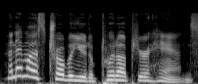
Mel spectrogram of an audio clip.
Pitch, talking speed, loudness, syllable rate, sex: 205 Hz, 270 wpm, -15 LUFS, 6.0 syllables/s, male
